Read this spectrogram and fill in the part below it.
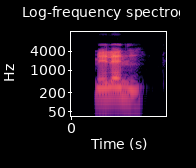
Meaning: a female given name, equivalent to English Melanie
- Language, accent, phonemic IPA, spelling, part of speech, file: French, France, /me.la.ni/, Mélanie, proper noun, LL-Q150 (fra)-Mélanie.wav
